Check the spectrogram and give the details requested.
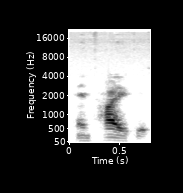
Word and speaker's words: Antiochus: monotheistic faith but yet antiochus iv sometimes pronounced antiochus it depends on your background um trying to have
